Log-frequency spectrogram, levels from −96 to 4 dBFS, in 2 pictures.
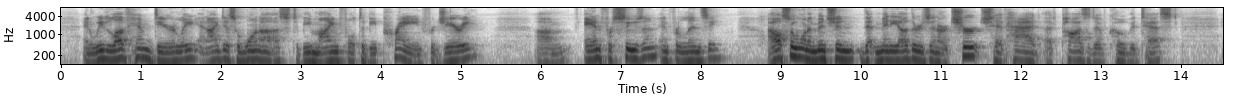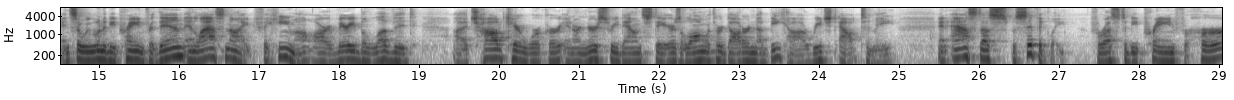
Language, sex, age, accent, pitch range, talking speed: English, male, 40-59, American, 115-140 Hz, 175 wpm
